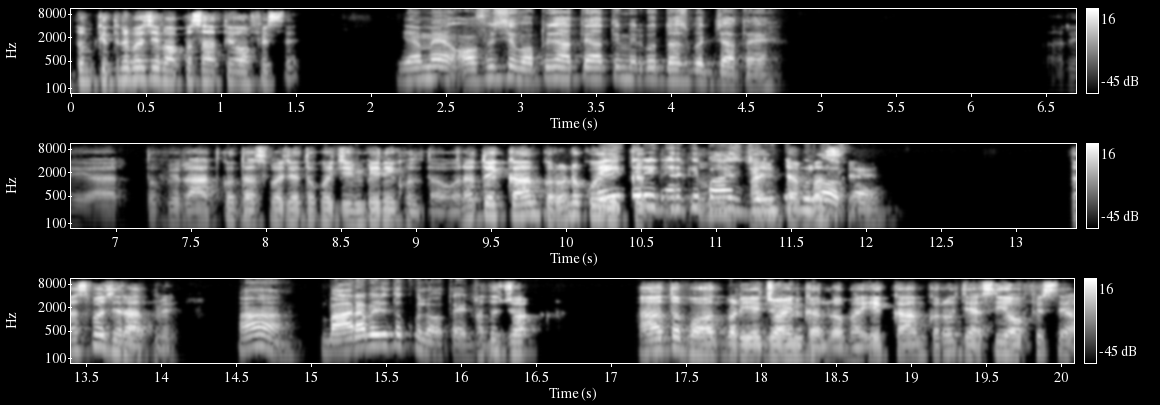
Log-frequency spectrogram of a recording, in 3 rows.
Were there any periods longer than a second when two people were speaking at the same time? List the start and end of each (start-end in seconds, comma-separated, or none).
10.2-12.0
